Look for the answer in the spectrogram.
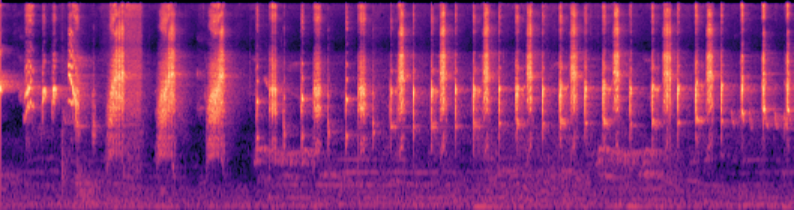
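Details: Long-tailed shrike in lively song: a few loud harsh bursts open, then a long rapid chatter of crisp high notes, steady and slightly varied in pitch, continuing for several seconds.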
